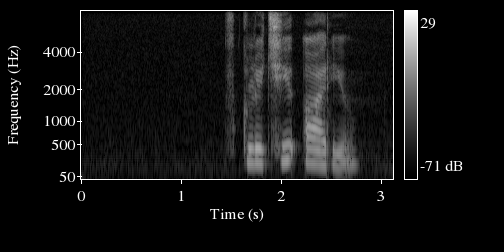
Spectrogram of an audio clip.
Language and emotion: Russian, neutral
